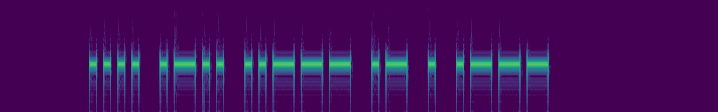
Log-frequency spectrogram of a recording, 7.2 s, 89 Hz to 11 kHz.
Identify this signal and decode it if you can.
Morse code, heard as a keyed tone, about 17 wpm, 700 Hz. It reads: HL2AEJ
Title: DXCC-100 Call Signs - 6 Characters - 17wpm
